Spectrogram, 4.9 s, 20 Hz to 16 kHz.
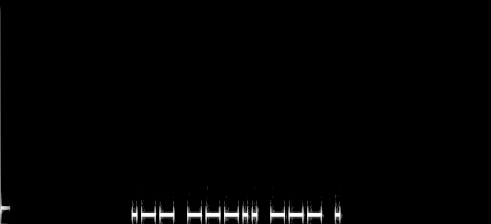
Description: Morse code, heard as a keyed tone, about 25 wpm, 700 Hz. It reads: W8OE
